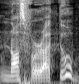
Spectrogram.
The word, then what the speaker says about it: NOS4A2: guess he is but it's called nosferatu but it's spelled nos4a2 that doesn't sound it's actually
